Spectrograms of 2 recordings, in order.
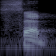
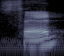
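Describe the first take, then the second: The two takes are said the same way.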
